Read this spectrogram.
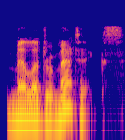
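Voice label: "melodramatics", British English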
